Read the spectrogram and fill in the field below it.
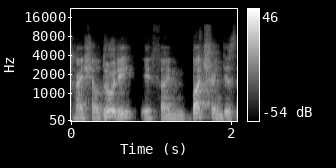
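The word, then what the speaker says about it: Raychaudhuri: I understand that this equation was discovered independently by Landau, and I was told this name is pronounced Raishalduri.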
